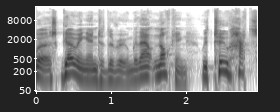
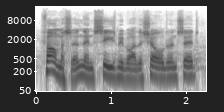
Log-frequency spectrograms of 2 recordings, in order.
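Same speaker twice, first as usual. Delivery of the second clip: ordinary delivery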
